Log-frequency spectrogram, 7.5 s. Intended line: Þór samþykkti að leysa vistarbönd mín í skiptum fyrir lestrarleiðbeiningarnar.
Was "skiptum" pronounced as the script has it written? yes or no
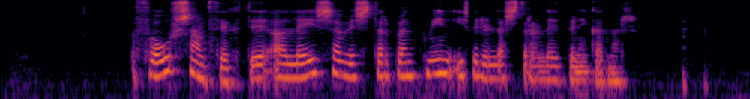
no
